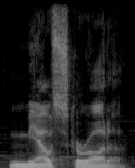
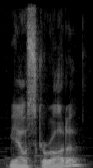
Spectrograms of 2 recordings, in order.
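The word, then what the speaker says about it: Meowscarada: You say it like masquerade. Meowade. Meowcarada. Like that. Meowcarada.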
